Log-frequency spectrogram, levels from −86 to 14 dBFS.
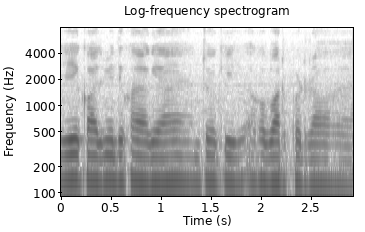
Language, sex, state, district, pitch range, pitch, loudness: Hindi, male, Uttar Pradesh, Gorakhpur, 125-130 Hz, 130 Hz, -32 LUFS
